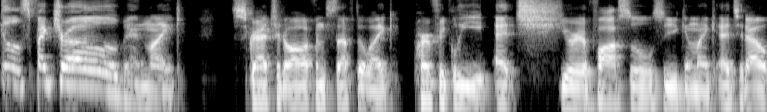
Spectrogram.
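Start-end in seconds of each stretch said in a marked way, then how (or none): 0.0-1.3 high, slow, drawn-out yell. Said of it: "blow into the cartridge and yell".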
